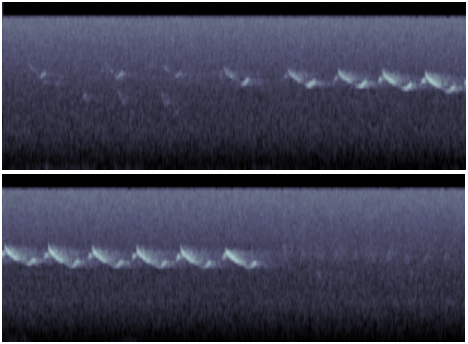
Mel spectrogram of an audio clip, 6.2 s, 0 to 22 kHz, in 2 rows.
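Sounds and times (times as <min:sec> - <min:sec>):
woodlark song: 0:00.0 - 0:04.9.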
